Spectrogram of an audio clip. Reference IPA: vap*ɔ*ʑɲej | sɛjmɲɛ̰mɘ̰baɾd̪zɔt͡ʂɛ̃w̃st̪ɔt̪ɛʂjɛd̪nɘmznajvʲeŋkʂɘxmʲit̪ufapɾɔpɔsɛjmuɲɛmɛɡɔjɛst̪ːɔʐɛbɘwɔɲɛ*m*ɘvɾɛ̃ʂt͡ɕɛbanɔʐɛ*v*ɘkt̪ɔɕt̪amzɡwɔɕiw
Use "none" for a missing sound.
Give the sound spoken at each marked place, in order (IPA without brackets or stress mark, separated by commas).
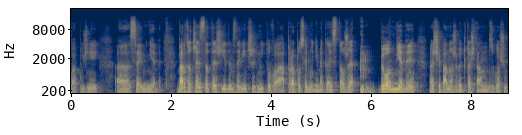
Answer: u, m, b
